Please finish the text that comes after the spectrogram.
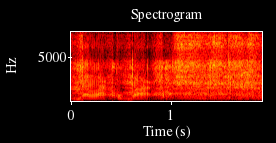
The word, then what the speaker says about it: balacobaco: Qual a sílaba tônica de balacobaco? Bom, imagine chamando no portão balacobaco. E dessa forma você descobre que na palavra balacobaco a sílaba tônica é o ba.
